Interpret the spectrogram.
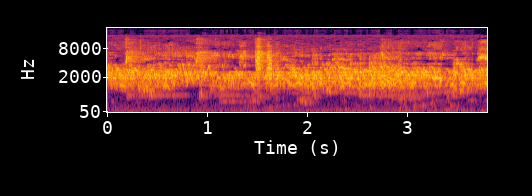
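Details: Happy budgerigars chirping: a dense, continuous warble of overlapping chirps and squeaky notes from several birds, steady and busy throughout.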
